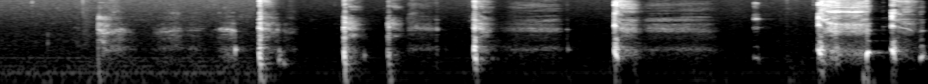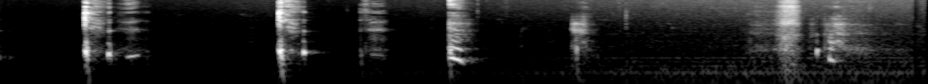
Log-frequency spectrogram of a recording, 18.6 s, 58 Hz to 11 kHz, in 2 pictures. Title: Girl coughing 282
